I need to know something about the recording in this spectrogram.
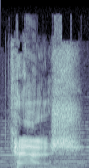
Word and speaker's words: cache: Cash. As a programmer, I cannot forgive myself if I ever pronounce that one wrong.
